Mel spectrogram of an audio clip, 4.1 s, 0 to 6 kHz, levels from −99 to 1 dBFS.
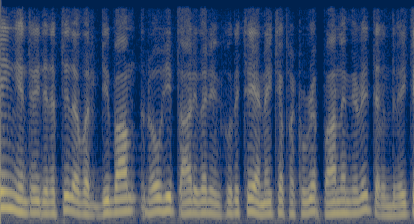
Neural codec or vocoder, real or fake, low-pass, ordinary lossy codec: codec, 16 kHz, 0.5 kbps, FunCodec, trained on Chinese and English, 25 frames a second; fake; 5.4 kHz; none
